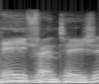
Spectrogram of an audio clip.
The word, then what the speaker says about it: aphantasia: are having trouble visualizing aphantasia as we call it or aventis a fantasia is that which is the right pronunciation either one either one okay so we we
